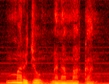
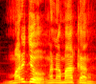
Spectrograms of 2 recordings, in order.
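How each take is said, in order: First: It is said in a gentle, friendly tone. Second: It is said in a harsh, snapping tone. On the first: The listener feels kindly invited to eat. The speaker calls it right. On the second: The listener feels scolded and becomes afraid. The speaker calls it wrong.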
